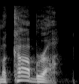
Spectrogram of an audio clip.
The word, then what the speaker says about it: macabre: But then I listened to this, and they were very clear that it is Macabre. Like Macabre de Cadabra.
